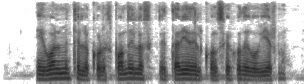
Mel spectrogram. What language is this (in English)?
Spanish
